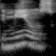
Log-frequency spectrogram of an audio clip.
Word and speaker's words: MUZE: So, and that's how our story with MUZE, which is the name of the company that we created in 2018, came about.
